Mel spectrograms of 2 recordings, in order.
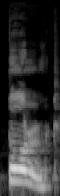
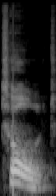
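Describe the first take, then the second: First: The T fully blocks the airflow. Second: The T lets a little air escape. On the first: The speaker calls it wrong. "এটা আমি টোটালটাই block করে বলছি" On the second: The speaker calls it right. "আমি block না করে আমি এভাবে বলি, হালকা একটু রিলিজ করি।"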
